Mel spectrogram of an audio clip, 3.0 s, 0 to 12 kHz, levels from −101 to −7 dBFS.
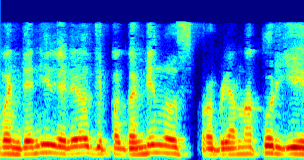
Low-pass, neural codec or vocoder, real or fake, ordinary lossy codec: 7.2 kHz; codec, 16 kHz, 2 kbps, X-Codec, HuBERT features, trained on general audio; fake; AAC, 32 kbps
